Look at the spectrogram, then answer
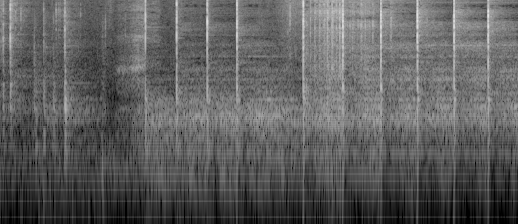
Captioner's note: hammering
